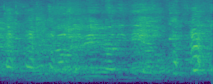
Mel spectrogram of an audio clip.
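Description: Background chatter of many people talking at once around dining tables, no single voice standing out.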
